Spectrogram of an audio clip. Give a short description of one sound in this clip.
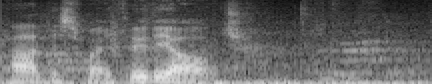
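A middle-aged man speaks with animation close to the microphone.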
